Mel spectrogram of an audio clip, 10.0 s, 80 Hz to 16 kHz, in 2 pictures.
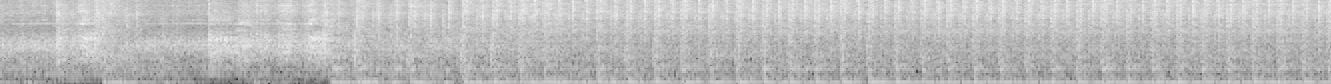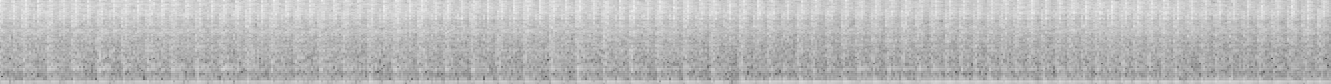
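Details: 2001 Yamaha Warrior 350 with bad engine knock, after a short ride: catches and idles with a sharp steady clatter over the exhaust; owner suspects timing chain but unsure; a loose exhaust valve knocking in the top end was found.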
